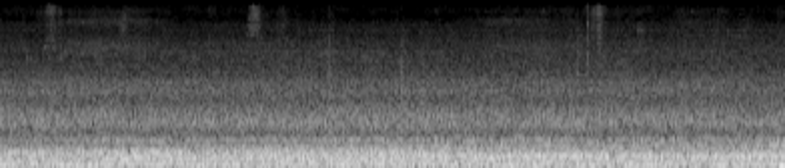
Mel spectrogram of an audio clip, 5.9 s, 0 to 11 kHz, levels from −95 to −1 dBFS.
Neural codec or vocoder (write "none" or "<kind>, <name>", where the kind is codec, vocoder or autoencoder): vocoder, BigVGAN v2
